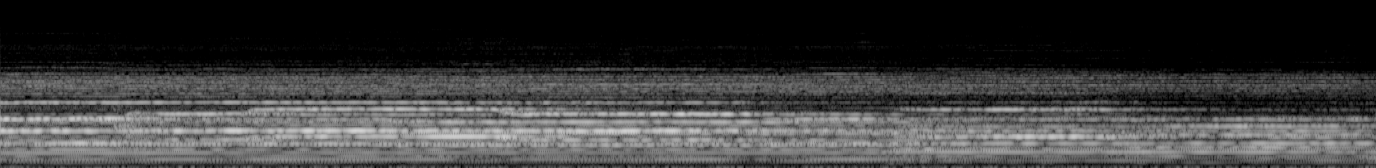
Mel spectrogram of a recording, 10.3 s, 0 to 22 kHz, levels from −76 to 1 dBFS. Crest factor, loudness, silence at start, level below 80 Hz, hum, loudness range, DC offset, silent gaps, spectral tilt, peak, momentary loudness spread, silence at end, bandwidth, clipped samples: 14 dB; -20 LUFS; 0 s; -60 dBFS; none; 6 LU; under 0.1%; none; -4 dB/octave; -6 dBFS; 9 LU; 0 s; 10.5 kHz; under 0.1%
